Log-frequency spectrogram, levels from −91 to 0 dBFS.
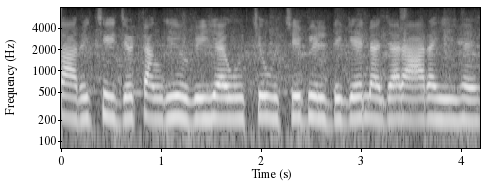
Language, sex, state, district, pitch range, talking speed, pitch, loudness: Hindi, female, Bihar, Patna, 205-215 Hz, 155 wpm, 210 Hz, -15 LUFS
